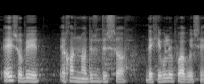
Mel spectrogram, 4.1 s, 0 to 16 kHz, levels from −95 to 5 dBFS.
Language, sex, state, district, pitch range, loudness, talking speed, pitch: Assamese, male, Assam, Kamrup Metropolitan, 130-155 Hz, -20 LUFS, 115 wpm, 140 Hz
